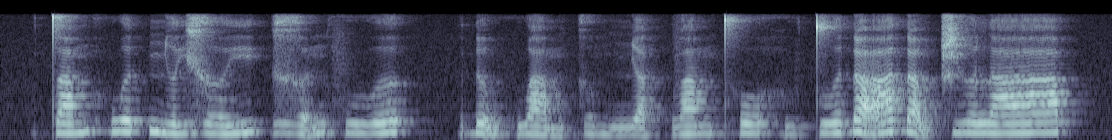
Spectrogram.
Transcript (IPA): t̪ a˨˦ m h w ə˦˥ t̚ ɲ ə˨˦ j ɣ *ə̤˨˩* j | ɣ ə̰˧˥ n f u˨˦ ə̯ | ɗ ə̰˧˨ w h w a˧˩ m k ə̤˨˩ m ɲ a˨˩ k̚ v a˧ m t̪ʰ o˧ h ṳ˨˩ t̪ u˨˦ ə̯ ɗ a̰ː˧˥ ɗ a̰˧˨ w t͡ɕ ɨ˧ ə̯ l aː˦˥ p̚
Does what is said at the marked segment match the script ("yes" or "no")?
no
